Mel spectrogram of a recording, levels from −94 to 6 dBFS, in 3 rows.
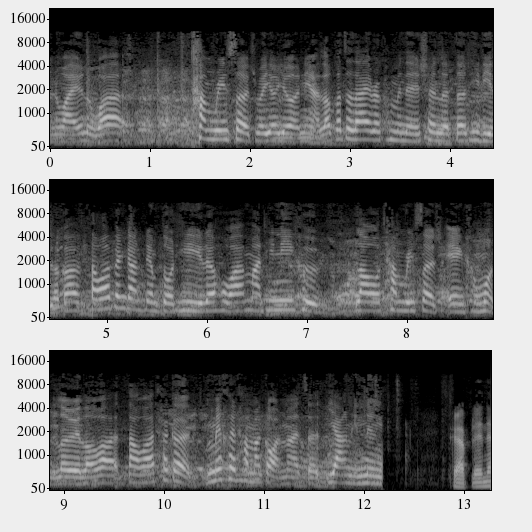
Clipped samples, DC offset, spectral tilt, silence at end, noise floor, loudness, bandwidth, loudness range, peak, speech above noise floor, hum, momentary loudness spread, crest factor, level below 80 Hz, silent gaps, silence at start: under 0.1%; under 0.1%; -4 dB/octave; 0 s; -66 dBFS; -28 LUFS; 11.5 kHz; 1 LU; -10 dBFS; 38 dB; none; 6 LU; 18 dB; -78 dBFS; none; 0 s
